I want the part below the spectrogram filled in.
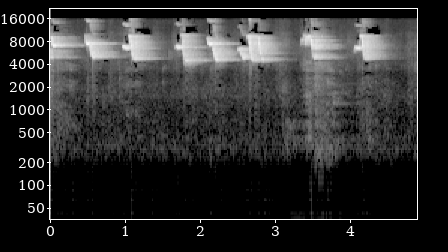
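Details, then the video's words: European goldfinch still singing, now serving as a tutor bird: rapid series of high, bright, slightly descending twittering notes, several close-spaced pairs, eight bursts in five seconds, otherwise quiet. "jilguero pipinas , todavia cantando ahora de maestro"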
